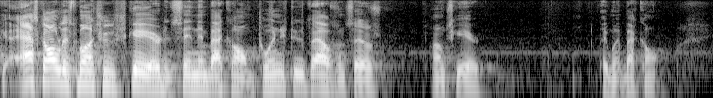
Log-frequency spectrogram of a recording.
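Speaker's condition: No condition

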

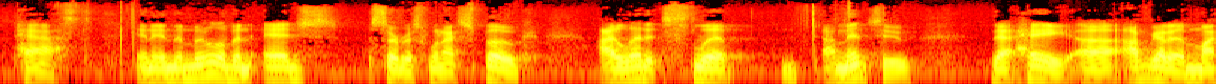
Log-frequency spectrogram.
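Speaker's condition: Stutter; stutter since age five, persisting through adulthood; stutters while giving a talk to parents; at times blocks and cannot say own name; repeated sounds, prolonged sounds

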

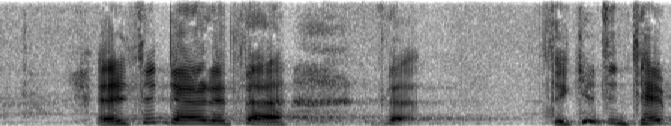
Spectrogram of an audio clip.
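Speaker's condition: Cerebral palsy; mild cerebral palsy from birth, hand tremor, typewriter for writing, torsional dystonia from eighth grade; can't speak right, voice hard to understand, must preface phone calls with strangers

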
